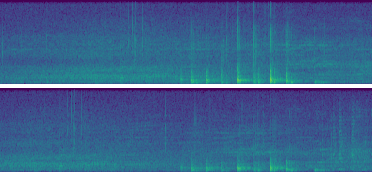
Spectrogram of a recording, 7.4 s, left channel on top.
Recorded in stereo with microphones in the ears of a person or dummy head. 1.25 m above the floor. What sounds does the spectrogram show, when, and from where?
3.6 s running footsteps: 70° left (ahead or behind), 5 m; by 6.0 s 25° left (ahead or behind), 3 m
6.1 s a toilet flushing: 50° right (ahead or behind), 9.5 m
